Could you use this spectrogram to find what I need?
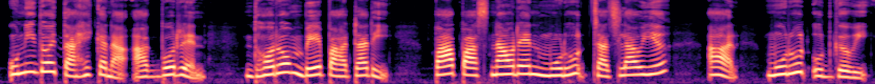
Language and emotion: Santali, neutral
